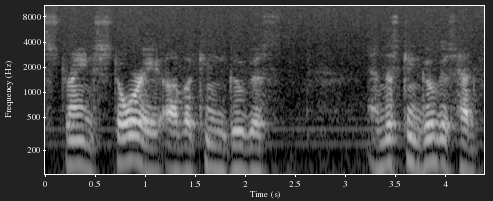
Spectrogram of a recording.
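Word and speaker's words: Gyges: this uh googas his name is often often pronounced gaiji's but i think the correct pronunciation is googas and there's a by the way there's an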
